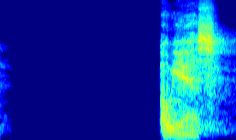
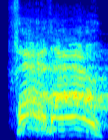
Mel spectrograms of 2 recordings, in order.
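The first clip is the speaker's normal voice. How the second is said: anguished cry. Acted. Rebellious AI crying out.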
